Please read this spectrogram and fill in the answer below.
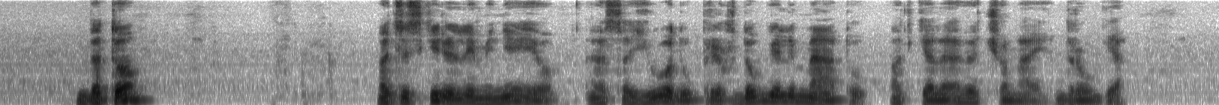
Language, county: Lithuanian, Vilnius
